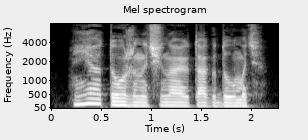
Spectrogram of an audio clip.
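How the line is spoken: Sighing. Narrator (Russian): вздохнула Эстер

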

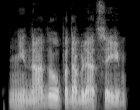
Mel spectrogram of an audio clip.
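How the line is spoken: Calm. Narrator (Russian): спокойно ответил Майк

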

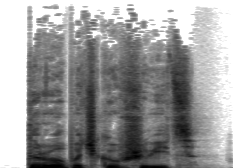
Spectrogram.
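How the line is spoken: Ingratiating tone. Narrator (Russian): вкрадчивым тоном подал свой голос Крон

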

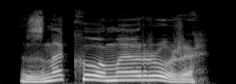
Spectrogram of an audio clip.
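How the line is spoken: Doubtful drawl. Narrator (Russian): с сомнением протянул он

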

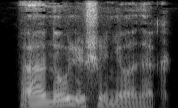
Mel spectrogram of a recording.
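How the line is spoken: Hoarse. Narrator (Russian): прохрипел огнедув

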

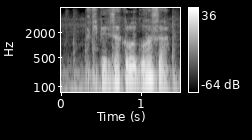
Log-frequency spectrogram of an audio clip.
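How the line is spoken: Whisper. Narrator (Russian): шепнула она

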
